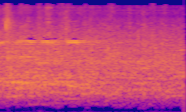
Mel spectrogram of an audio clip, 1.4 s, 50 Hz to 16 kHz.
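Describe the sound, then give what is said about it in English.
A basketball arena crowd comes to its feet, cheering after an intentional foul with 22 seconds left sends a player to the free throw line. A steady, dense roar of many voices and clapping stays at an even level throughout, with no single voice standing out. “The crowd coming to their feet, and Phillips going back to the free throw line.”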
